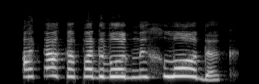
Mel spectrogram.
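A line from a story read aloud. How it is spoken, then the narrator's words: Sad. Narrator (Russian): печально сказала Айлин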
